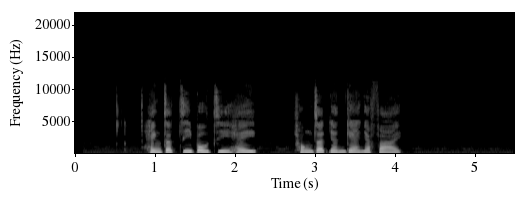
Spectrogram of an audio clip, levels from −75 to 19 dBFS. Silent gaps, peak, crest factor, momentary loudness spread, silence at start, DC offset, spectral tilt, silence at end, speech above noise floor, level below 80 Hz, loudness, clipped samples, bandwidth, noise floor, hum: none; -4 dBFS; 20 dB; 7 LU; 0.9 s; under 0.1%; -6.5 dB/octave; 1.4 s; 47 dB; -72 dBFS; -21 LUFS; under 0.1%; 10.5 kHz; -67 dBFS; none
